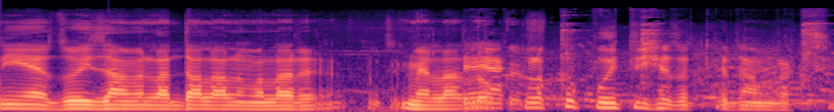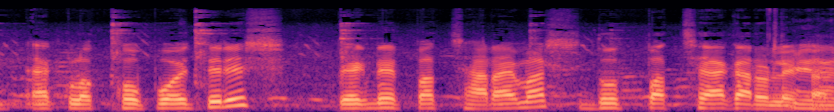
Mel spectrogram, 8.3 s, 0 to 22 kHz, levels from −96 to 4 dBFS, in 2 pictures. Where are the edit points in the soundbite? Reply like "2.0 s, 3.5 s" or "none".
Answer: 2.3 s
